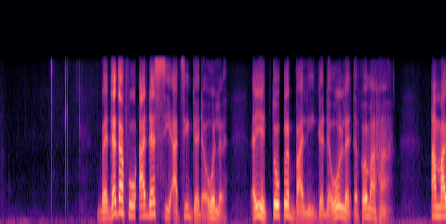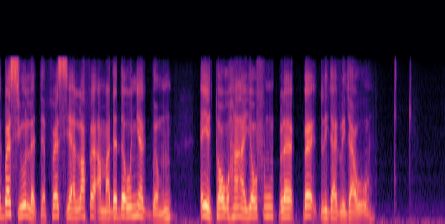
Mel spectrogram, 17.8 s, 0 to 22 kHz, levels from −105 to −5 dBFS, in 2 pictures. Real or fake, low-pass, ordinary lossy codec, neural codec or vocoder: fake; 7.2 kHz; none; codec, 16 kHz, 0.8 kbps, ZipCodec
